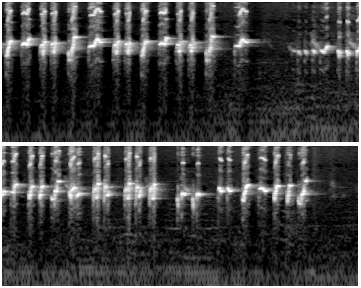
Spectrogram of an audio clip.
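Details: Sooty-headed bulbul, valued as a lure for training birds: continuous fast chirping in clustered bright notes, barely pausing, with a faint steady low hum throughout.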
